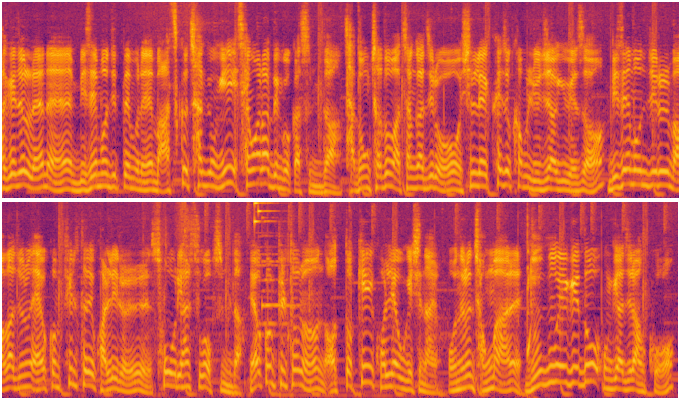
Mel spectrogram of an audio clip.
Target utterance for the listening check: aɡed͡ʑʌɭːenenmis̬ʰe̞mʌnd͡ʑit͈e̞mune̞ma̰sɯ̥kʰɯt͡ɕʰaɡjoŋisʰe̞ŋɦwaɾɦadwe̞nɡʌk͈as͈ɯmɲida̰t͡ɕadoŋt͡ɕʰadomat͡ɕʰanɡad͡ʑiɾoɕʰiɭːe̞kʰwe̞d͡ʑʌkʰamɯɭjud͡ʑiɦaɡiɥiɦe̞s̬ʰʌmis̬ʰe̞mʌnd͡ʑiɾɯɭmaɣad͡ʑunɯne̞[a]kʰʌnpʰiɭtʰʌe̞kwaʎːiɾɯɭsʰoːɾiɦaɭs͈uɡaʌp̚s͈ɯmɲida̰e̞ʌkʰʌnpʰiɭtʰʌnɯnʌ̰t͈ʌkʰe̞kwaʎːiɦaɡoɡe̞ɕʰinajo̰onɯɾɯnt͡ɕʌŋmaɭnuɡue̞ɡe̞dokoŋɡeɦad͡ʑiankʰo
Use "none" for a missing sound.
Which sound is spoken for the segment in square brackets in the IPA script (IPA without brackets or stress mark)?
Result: ʌ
